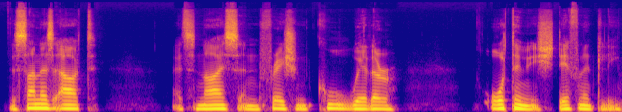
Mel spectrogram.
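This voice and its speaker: A dark, mellow voice with a South African accent speaks in a flat monotone at a fairly slow pace. The sound is dry and close with no echo, in a very clean recording with a silent background. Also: man. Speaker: podcaster. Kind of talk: personal vlog monologue. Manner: casual, with frequent fillers.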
